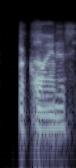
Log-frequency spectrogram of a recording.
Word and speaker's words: Aquinas: I always get the name wrong. Aquinas. – Aquinas, yeah. – Aquinas, thank you.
